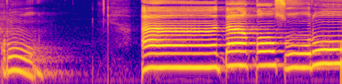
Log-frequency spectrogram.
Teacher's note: huruf ro dibunyikan secara tafkhim karena ro berbaris damah maka cara bacanya adalah tebal ya pangkal lidah angkat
